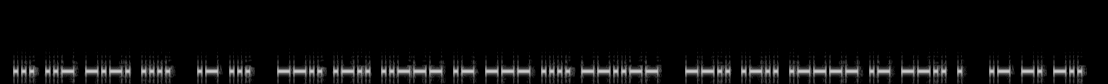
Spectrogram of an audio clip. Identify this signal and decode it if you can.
Morse code, heard as a keyed tone, about 30 wpm, 610 Hz. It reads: SUCH AS ZL2AOH, ZL1AZE AND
